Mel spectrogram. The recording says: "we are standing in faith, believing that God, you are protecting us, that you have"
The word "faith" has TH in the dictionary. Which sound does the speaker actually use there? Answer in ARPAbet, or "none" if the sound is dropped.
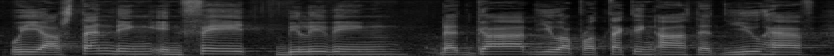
T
